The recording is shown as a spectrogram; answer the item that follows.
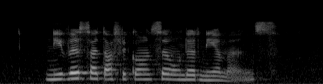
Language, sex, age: Afrikaans, female, 22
